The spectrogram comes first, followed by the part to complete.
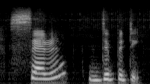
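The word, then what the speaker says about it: serendipity: सामने clear word है जैसी इसकी स्पेलिंग है बिल्कुल वैसे ही प्रोनाउंस करना है आपको सेरेनडिपिटी ठीक है सेरेनडिपिटी सेरें डिपट डी का साउंड अलग से देना है आपको सेरें पिटी सेरें पिटी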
